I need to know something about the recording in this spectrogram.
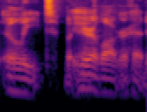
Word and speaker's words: Elyte: It's actually Callaway's pronouncing it Elite, but here at Loggerhead, it's the Elyte.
